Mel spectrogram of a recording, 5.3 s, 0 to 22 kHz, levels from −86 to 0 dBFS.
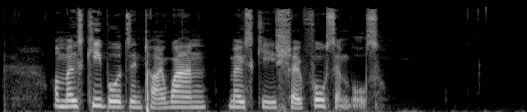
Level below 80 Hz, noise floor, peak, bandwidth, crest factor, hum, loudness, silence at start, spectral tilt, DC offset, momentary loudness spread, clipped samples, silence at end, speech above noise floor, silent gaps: -48 dBFS; -67 dBFS; -6 dBFS; 16.5 kHz; 20 dB; none; -24 LUFS; 0.55 s; -4 dB/octave; under 0.1%; 9 LU; under 0.1%; 1.5 s; 43 dB; none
